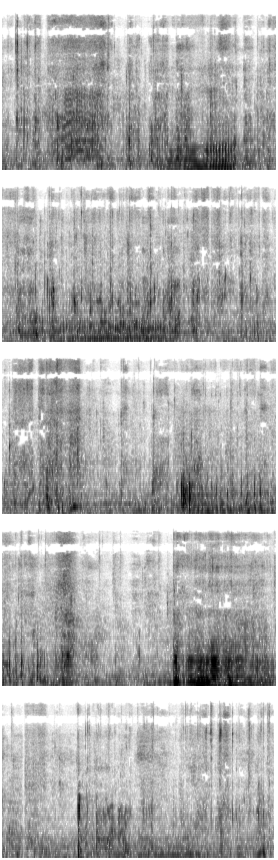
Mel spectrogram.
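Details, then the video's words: Sloppy licking and snorting from three pug dogs at a butter treat, Inland Empire, Southern California. Rapid wet smacks run about four per second, with heavier snorty bursts around eleven and fifteen seconds. "Pugs Eating Butter - Calming Sounds of Sloppy Licking, Snorting"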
